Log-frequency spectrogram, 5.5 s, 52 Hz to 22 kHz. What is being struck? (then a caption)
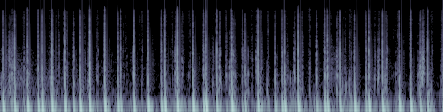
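Plastic shower cap stretched over a microphone. Long acrylic nails rapidly scratch the top of a pink plastic shower cap with a cat print, stretched over a Zoom H6 recorder. The result is a fast, uneven stream of short, dull, bassy scuffs and thumps with faint crinkly tails, each dying away almost at once.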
